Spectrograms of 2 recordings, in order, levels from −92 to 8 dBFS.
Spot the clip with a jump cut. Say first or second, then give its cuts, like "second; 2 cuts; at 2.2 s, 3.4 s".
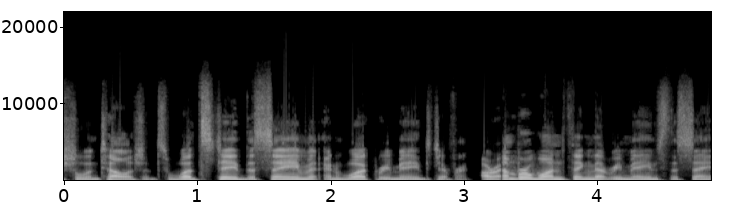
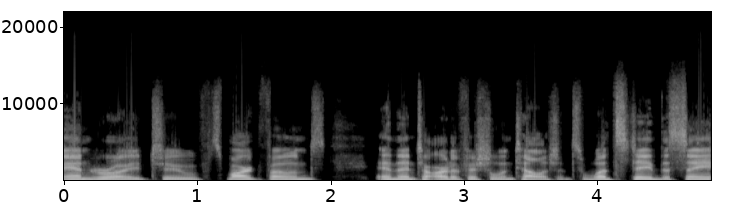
first; 1 cut; at 3.3 s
